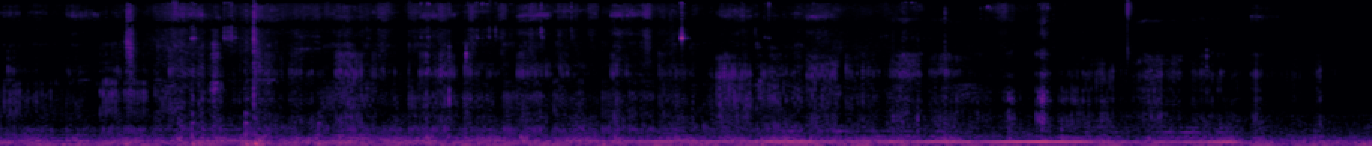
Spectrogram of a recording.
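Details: Indoor cat, greeted with good morning after sleeping hugged with another cat by the oil heater during a cold snap, purrs in a fast low rumble, swelling louder in the second half with a slight hum.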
